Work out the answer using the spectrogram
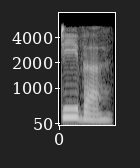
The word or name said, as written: diva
